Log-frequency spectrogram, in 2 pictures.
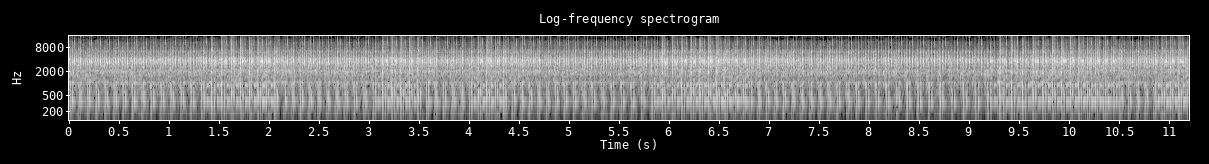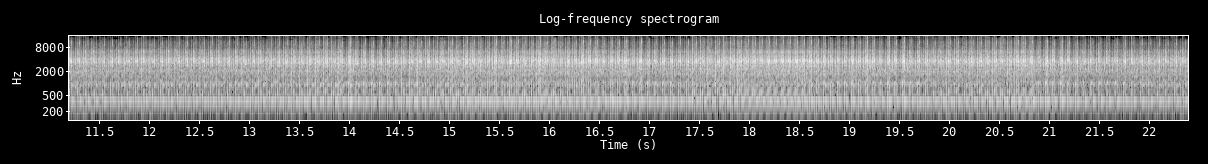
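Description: Kirloskar single-cylinder diesel engine of a water pump set running steadily, just after an overhaul with new piston rings and a new head gasket.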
